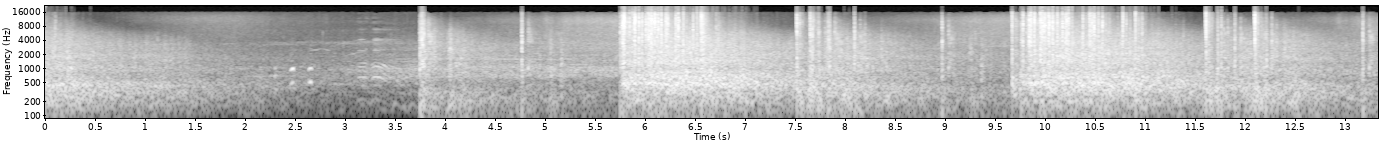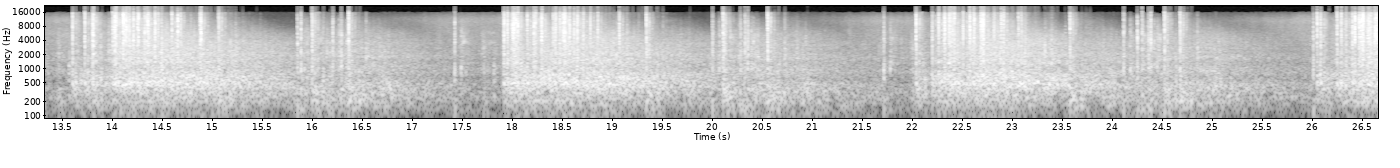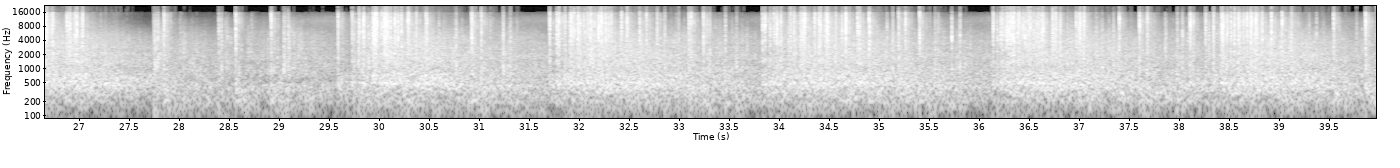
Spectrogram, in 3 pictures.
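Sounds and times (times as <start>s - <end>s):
fireworks bangs and crackling: 0.0s - 39.9s.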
